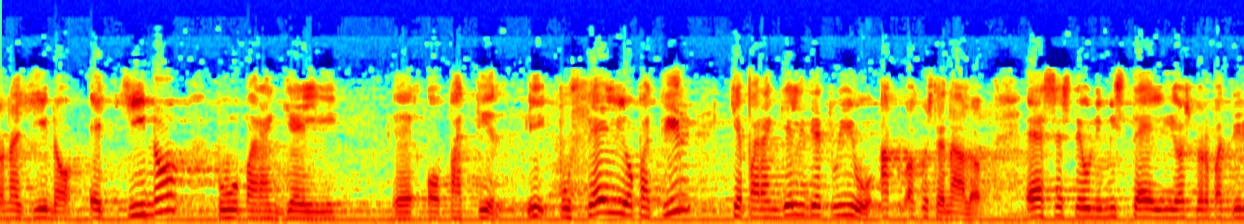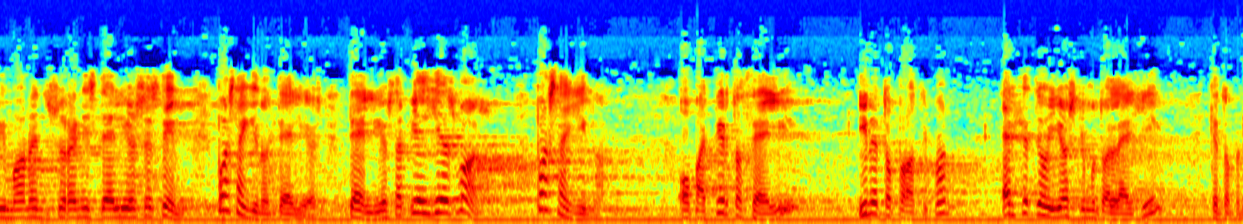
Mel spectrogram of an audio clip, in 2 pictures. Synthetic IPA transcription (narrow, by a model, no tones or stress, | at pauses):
onɐʝino̞ | e̞cino̞ | pumupɐɾɐɲɟe̞li | o̞pɐt̪iɾ | ipuθe̞lio̞pɐt̪iɾ | ce̞pɐɾɐɲɟe̞liðiɐt̪uiuʔɐɐkust̪e̞nɐlo̞̰ | e̞sest̪eunimist̪e̞lio̞speɾopɐt̪iɾimo̞noent̪isuɾɐnist̪e̞lio̞sest̪in | po̞sθɐʝinot̪e̞lḭo̞̰s | t̪e̞lio̞sθɐpiɐʝiɐzmo̞s | po̞sθɐʝino̞̰ | opɐt̪iɾt̪o̞θe̞li | ine̞t̪o̞pɾo̞t̪ipo̞n | e̞ɾçe̞t̪e̞oio̞scemut̪o̞le̞ʝi | ce̞t̪o̞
